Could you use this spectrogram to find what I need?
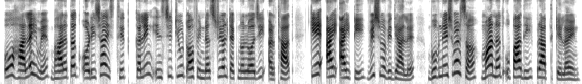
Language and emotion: Maithili, neutral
